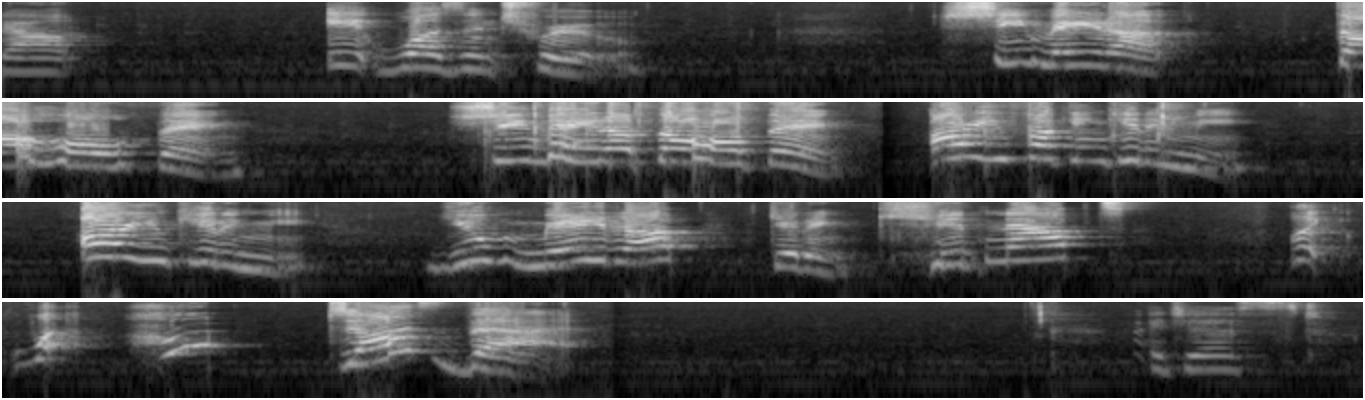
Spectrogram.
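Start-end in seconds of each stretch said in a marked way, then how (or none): 3.5-8.3 loud, high outraged disbelief. Real, not acted. Telling viewers the girl lied, loud outrage. 8.6-17.5 loud, high furious disbelief; incredulous rant. Real, not acted. Calling out the girl who faked a kidnapping, loud rant. Ranting at the liar.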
